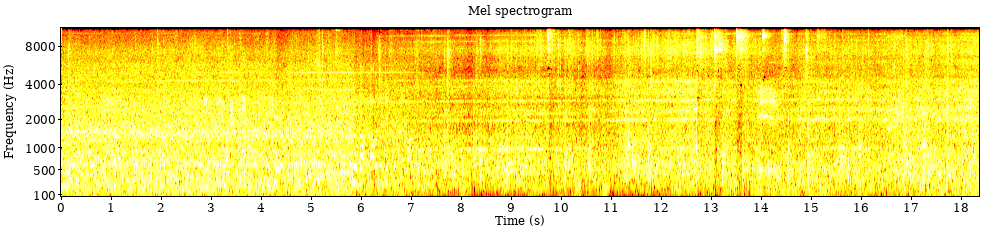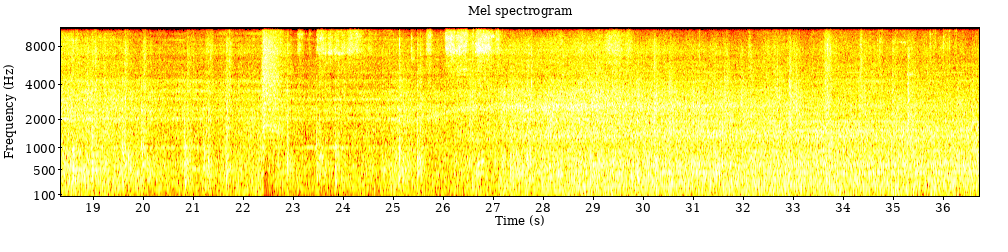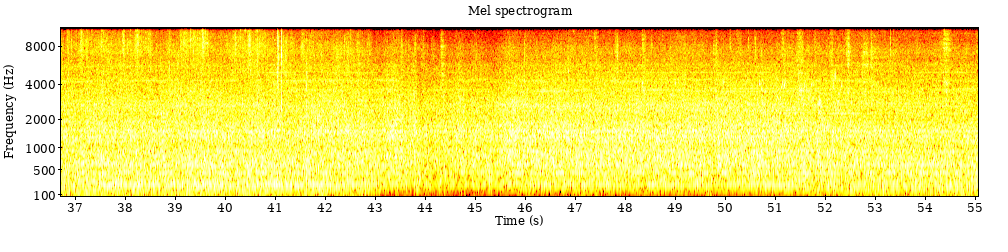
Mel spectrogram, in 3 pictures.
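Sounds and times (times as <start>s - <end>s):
train wheels clicking over rail joints: 7.6s - 28.0s.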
